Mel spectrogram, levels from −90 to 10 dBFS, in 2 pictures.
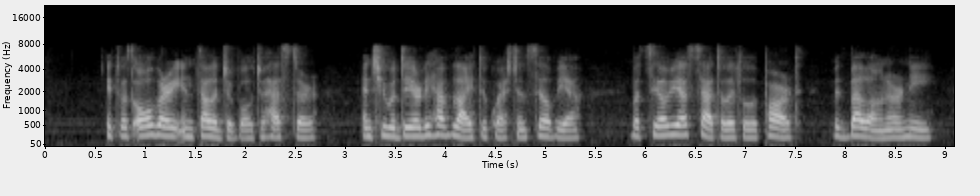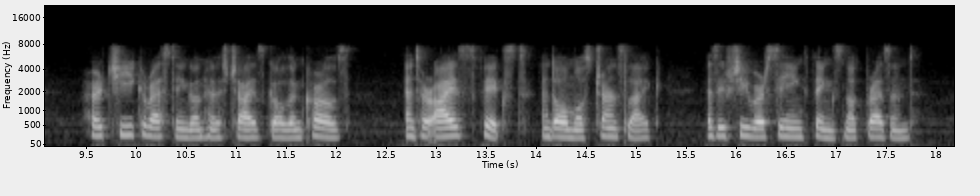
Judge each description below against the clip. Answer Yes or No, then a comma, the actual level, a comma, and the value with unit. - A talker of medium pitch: No, high, 200 Hz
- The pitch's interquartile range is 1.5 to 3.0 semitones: Yes, average, 2.7 semitones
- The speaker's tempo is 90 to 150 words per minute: No, average, 170 wpm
